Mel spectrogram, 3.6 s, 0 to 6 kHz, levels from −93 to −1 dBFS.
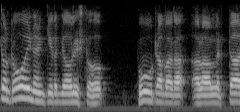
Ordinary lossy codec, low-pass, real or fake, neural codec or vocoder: AAC, 32 kbps; 5.4 kHz; real; none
